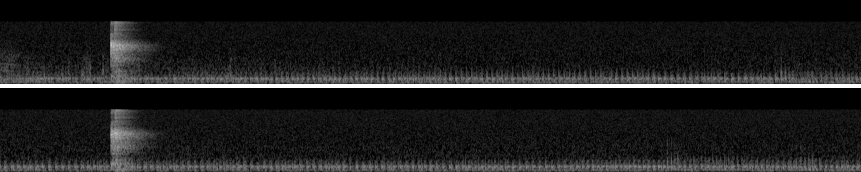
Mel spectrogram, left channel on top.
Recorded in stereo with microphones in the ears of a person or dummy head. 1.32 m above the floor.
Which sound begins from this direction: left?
A finger snap, at 1.1 s.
